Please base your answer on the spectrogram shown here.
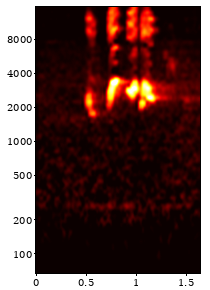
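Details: Red-whiskered bulbul song for teaching young, white-cheeked birds to learn songs: a brief whistled phrase, a faint lead note followed by three strong, bright warbled notes in quick succession, with little background noise.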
